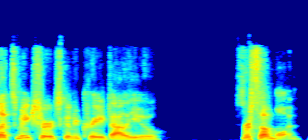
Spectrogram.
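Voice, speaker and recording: With an American accent, a woman speaks in lively intonation. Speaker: innovation consultant. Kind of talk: interview.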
